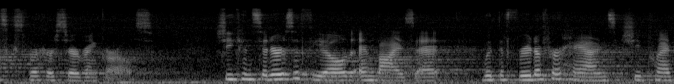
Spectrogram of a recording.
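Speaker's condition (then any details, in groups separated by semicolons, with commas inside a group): No condition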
